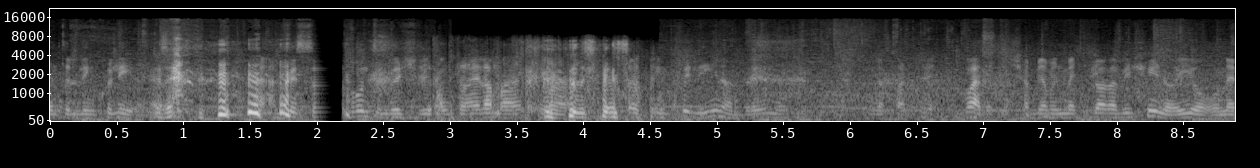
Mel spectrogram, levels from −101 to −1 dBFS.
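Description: At 1.99 s the audio stalls in a call audio freeze lasting until 2.22 s. The last sound is drawn out and fades, and about 110 ms of it is plain silence. When the audio resumes, it picks up where it stopped. Nothing seems lost, but a 210 ms gap now sits in the timeline. The likely cause is packets held up in transit until the jitter buffer ran dry.

Just after, from 2.28 to 2.32 s, comes a short concealed packet loss. About 20 ms of audio never reached the decoder in time. The receiver patched the hole by stretching the preceding sound, then blended back into the real signal. The result is a quick smear or wobble rather than a clean dropout, and a brief sound there could go missing.

From 2.82 to 4.64 s a call bitrate drop takes hold. The encoder was pushed down to very few bits, which fits a fall from about 96 kbps to about 8 kbps. The top end closes in from 20 kHz to 8 kHz, so the sound turns muffled. 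Coarse coding adds a rough, watery texture. The worst stretch lasts about 1.76 s before quality climbs back.

From 7.50 to 8.05 s a jitter buffer speed-up occurs. Too much audio had built up in the buffer, so the receiver trimmed it back. It cut short pitch-length slices again and again, about 70 ms in total. Playback runs at 111% speed with the pitch unchanged. This passage sounds hurried, and any steady rhythm in it would tighten noticeably.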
